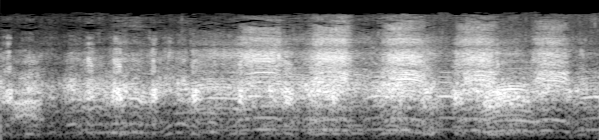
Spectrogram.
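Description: A flock of panicking ducks quacks loudly and rapidly at close range, overlapping calls coming in bursts as the birds get flustered around a dog walking among them.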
